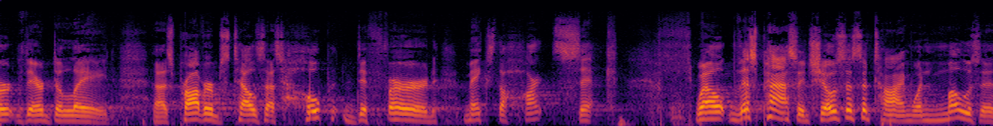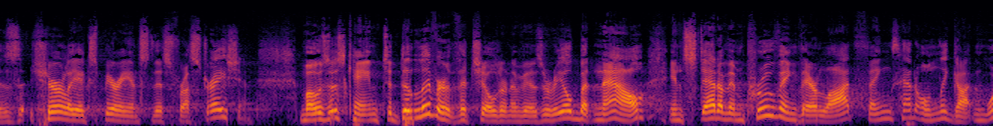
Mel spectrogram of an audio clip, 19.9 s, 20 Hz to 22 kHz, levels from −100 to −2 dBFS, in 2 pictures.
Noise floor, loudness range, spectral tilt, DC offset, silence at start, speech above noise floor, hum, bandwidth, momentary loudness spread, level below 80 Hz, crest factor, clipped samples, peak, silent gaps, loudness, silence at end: -56 dBFS; 4 LU; -4 dB/octave; under 0.1%; 0 s; 24 dB; none; 14 kHz; 13 LU; -68 dBFS; 18 dB; under 0.1%; -14 dBFS; none; -33 LUFS; 0 s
